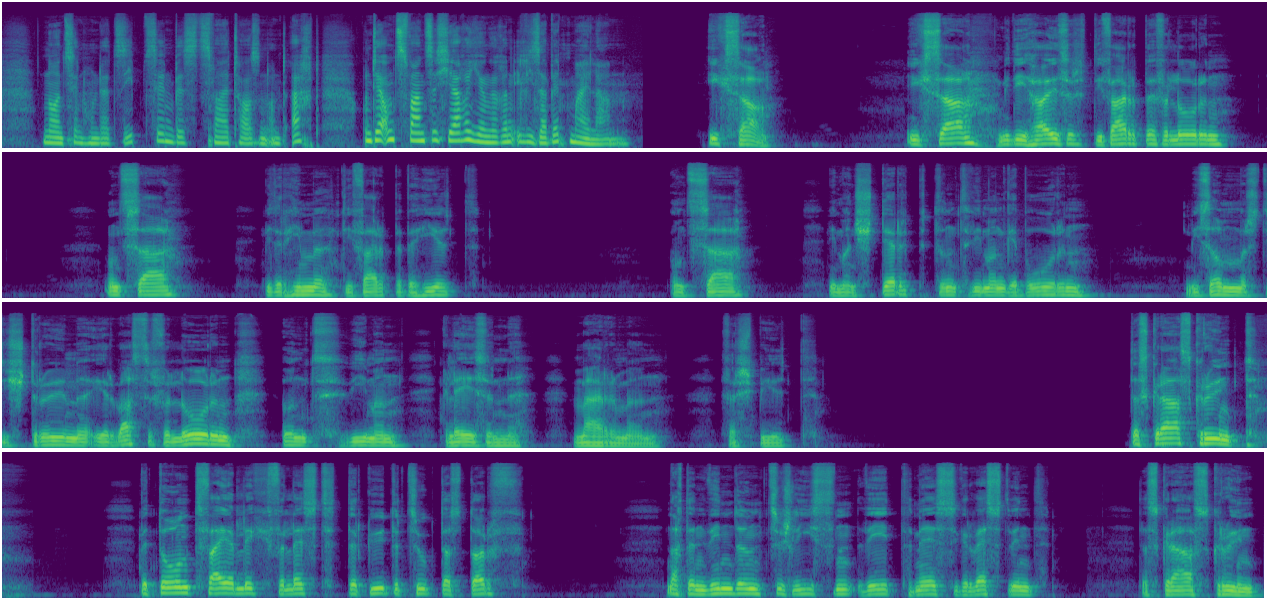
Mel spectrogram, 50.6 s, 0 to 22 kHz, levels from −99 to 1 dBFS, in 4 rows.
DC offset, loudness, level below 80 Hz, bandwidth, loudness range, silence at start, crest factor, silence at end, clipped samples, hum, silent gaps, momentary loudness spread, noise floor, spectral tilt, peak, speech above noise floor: under 0.1%; -24 LUFS; -48 dBFS; 16 kHz; 7 LU; 0.05 s; 18 dB; 0 s; under 0.1%; none; 6.41-6.94 s, 34.17-36.54 s; 13 LU; -81 dBFS; -5.5 dB/octave; -8 dBFS; 57 dB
